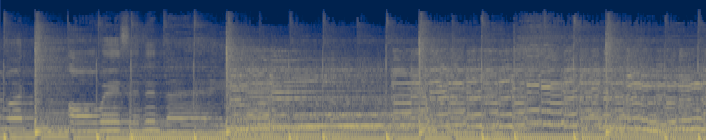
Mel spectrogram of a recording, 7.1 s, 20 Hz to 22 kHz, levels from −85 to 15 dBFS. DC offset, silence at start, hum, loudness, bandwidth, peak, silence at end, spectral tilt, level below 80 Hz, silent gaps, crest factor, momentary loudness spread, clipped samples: under 0.1%; 0 s; none; -17 LUFS; 16 kHz; -2 dBFS; 0 s; -5.5 dB/octave; -22 dBFS; none; 14 dB; 3 LU; under 0.1%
